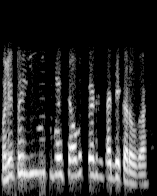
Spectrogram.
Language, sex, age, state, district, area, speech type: Kashmiri, male, 18-30, Jammu and Kashmir, Kupwara, rural, conversation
